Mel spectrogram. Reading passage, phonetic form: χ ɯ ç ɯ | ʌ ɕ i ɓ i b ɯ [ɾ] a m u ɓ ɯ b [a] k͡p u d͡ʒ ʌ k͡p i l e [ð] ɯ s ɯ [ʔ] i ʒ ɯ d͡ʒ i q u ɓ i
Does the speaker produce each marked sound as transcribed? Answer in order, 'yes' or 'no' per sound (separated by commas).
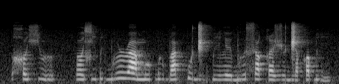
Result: no, yes, no, no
